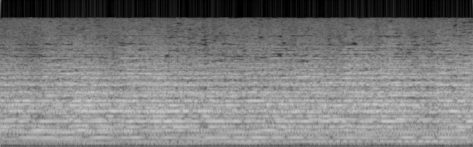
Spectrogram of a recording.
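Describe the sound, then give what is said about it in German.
The bells of all five churches in Lübeck's old town peal at once, their overlapping tones blending into a dense, continuous wash of ringing that stays loud and steady throughout, with no voices. “So hört es sich an, wenn in Lübeck alle Glocken der fünf Kirchen gleichzeitig läuten.”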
